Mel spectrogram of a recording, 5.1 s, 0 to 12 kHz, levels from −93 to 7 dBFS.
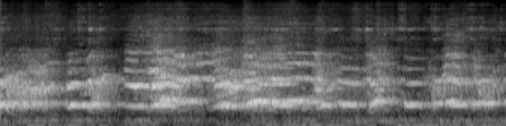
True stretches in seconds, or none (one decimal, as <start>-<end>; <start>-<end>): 0.0-1.2; 4.3-5.1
